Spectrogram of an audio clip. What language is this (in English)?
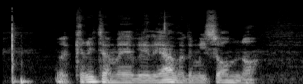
Interlingua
